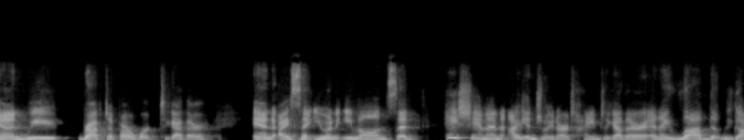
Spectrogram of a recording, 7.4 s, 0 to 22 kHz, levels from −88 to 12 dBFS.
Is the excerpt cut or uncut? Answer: cut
